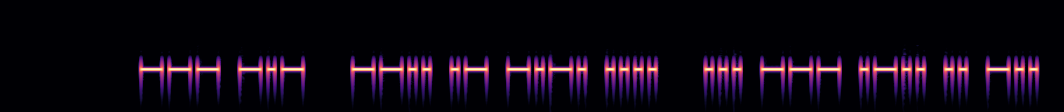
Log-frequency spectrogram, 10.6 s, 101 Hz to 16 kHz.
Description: Morse code, heard as a keyed tone, about 17 wpm, 700 Hz. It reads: OK ZACH SOLID
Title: K1USN SST QSO Practice 17wpm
